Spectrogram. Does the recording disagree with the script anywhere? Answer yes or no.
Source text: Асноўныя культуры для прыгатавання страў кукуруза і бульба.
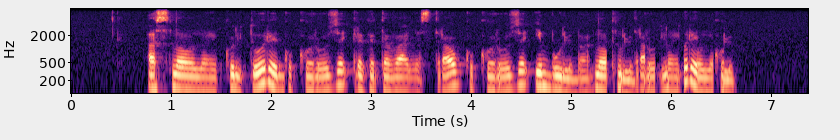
yes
